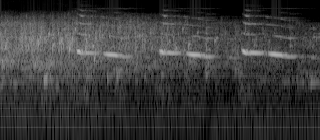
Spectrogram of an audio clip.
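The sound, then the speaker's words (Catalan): Water rushes steadily from a lion-head tap into a filling bathtub in a yellow-tiled bathroom, a continuous broad hiss with a few faint squeaky tones rising and falling through it. “En un bany de rajoles grogues, una banyera acabant-se d'omplir.”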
